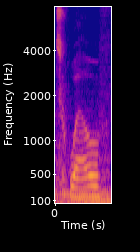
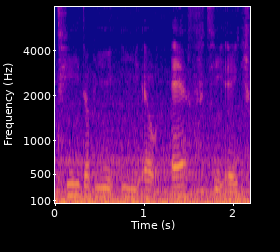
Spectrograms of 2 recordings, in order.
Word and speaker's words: twelfth: With 12 Road, which is one of the hardest words to pronounce. 12. It's so hard to pronounce this word. 12. Or something like that. TWELFTH, which is so hard to pronounce. 12. Even native speakers actually sometimes have difficulties in pronouncing this word.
